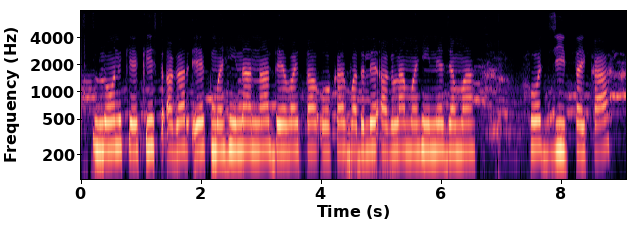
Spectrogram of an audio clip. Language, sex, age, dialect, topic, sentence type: Magahi, female, 18-24, Central/Standard, banking, question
